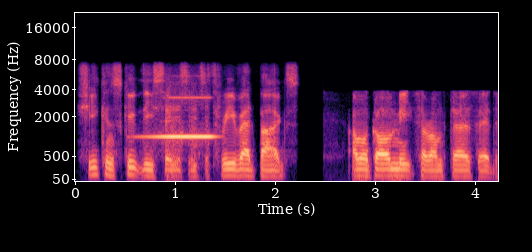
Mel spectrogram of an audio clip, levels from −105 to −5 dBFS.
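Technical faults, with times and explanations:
0.51 to 1.52 s, loudspeaker feedback squeal: the microphone is hearing the loudspeaker it drives, and around 1.1 kHz the loop gain tops unity, so that tone feeds on itself. It swells over roughly 0.4 s into a piercing whistle sitting about 10 dB above the speech until the loop breaks.
2.20 to 2.48 s, handover gap: the call is being passed to another network, and no speech frames get through during the switch. The voice drops away almost instantly and the line stays dead for 280 ms before the new link delivers audio again.
2.48 s to the end, fallback to narrowband: after the handover the call leaves HD Voice at a rate that fits 23.85 kbit/s wideband and continues on the older 13 kbit/s GSM full-rate codec. Nothing above 4 kHz survives, so the voice turns muffled, thinner and grittier.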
